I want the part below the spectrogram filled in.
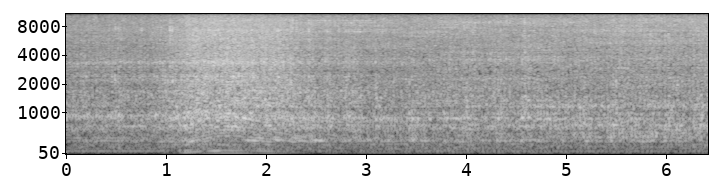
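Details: Renault K7M engine at steady idle: faint regular tick about three to four per second over the engine; abnormal extraneous engine noise, source unclear.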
